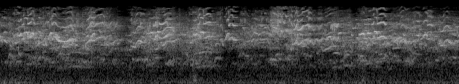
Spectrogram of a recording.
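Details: A flock of at least eight Scaly-breasted Lorikeets splashing at a birdbath makes an unbroken wash of piercing, high squeals and screeches, many birds calling at once without pause.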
